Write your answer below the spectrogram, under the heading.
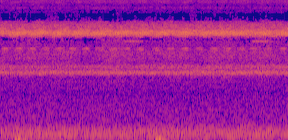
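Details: Crickets keep up an unbroken shrill trill, steady and even in loudness, with soft low background noise beneath.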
